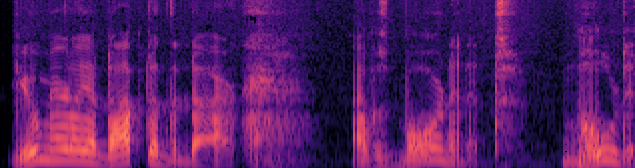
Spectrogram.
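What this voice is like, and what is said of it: Bane impression from Batman. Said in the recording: “I could do Bane from the Batman movies ... That's pretty good. Pretty good.”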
